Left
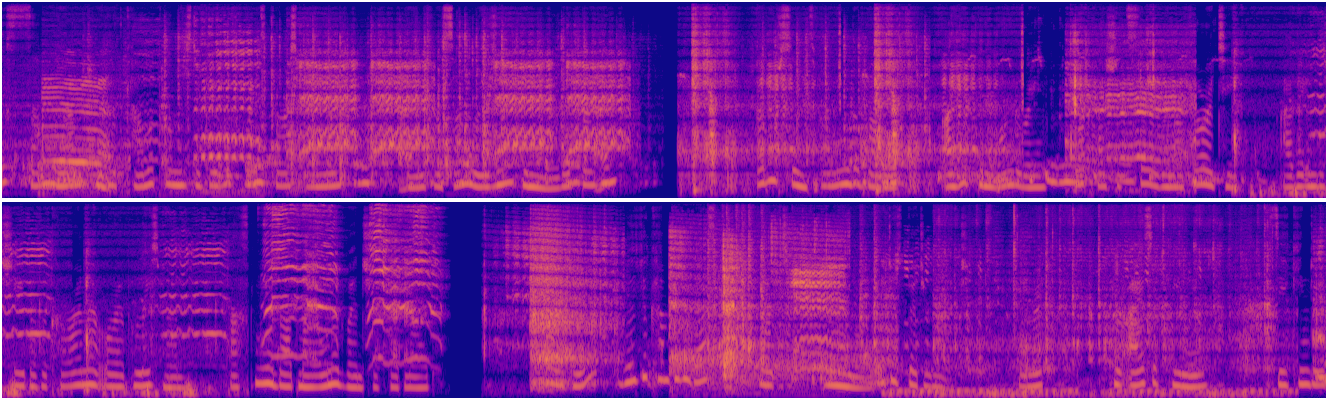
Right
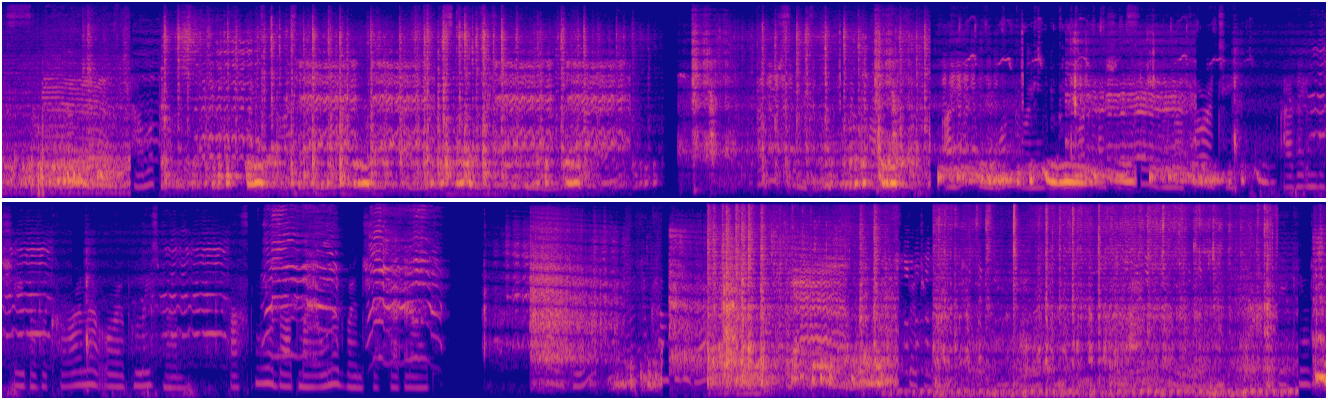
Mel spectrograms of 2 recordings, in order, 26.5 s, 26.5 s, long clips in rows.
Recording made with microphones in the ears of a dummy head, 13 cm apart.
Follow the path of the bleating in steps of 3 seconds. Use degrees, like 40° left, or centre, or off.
60° left, 60° left, 60° left, 60° left, 60° left, 60° left, 40° left, 20° left, 20° right.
